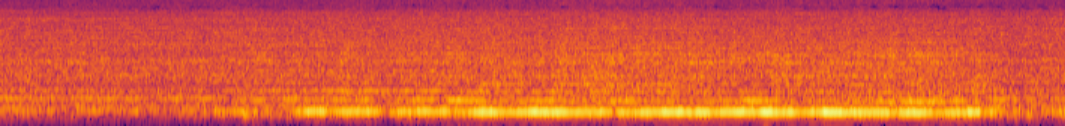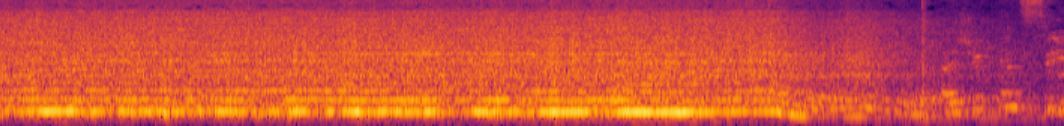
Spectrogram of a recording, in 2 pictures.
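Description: High-powered countertop blender running loud, blending a thick green smoothie of leafy greens, fruit and milk. Its motor steps up in speed about a second and a half in and holds a steady whine. Near the end it is switched off and winds down with a falling pitch.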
